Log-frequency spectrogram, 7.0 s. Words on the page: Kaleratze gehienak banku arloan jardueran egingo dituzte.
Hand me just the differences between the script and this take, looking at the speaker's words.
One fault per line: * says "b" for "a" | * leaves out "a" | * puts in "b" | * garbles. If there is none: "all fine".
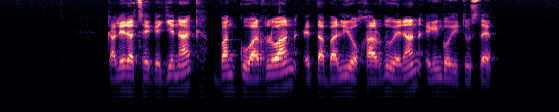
* puts in "eta balio"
